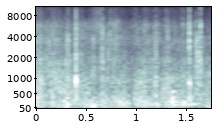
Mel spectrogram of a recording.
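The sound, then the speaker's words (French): A sled drawn by reindeer glides over snow, making a steady hissing, crunching rush with a couple of sharper knocks, continuous, with no voices. “c'est bien le bruit d'un traîneau quand un renne avance.”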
